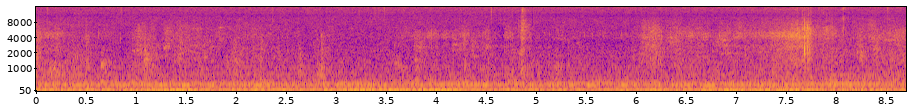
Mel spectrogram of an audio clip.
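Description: Steady low hum filling the room, with a few faint short squeaks of a marker drawing on a whiteboard.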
